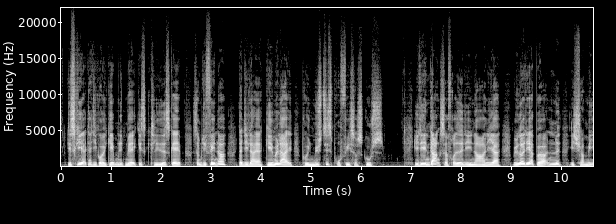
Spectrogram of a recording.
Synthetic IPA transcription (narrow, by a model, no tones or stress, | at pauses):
d̥e̝sɡ̥e̝ɐ̰d̥æd̥iɡ̥ɒ̰ːiɡ̥em̰m̩e̝d̥mæːɡ̥isɡ̥ʰleːð̞ˠəsɡ̥ɛ̰ːb̥sɒ̽md̥ife̝n̰ɐ | d̥ædilɑ̈ɪ̰ɐɡ̥eməlɑ̈ɪ̰pʰɒ̽e̝nmysd̥isɡ̥̚pʰʁo̝fesɒsɡ̥os | ideenɡ̥ɑ̈ŋ̰sɒ̽fʁɛð̞ˠəlinɑːniæmøːðˠɐd̥eɐb̥ɶɐ̰nnəʔe̝d̥ɕɑ̈me̝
